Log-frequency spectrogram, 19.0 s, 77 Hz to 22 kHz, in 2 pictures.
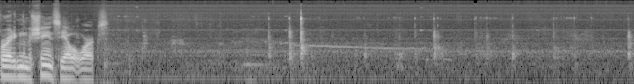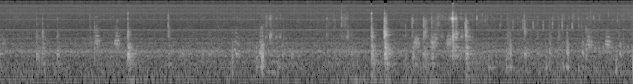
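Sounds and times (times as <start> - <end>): tone sliding down in pitch: 3.4 - 7.7.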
